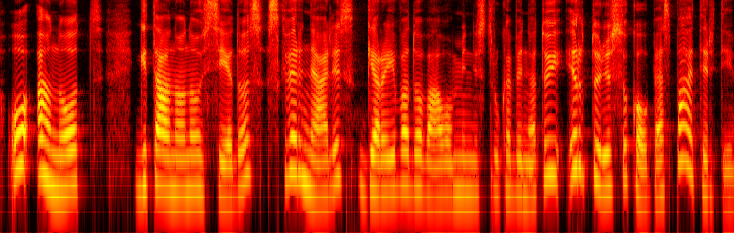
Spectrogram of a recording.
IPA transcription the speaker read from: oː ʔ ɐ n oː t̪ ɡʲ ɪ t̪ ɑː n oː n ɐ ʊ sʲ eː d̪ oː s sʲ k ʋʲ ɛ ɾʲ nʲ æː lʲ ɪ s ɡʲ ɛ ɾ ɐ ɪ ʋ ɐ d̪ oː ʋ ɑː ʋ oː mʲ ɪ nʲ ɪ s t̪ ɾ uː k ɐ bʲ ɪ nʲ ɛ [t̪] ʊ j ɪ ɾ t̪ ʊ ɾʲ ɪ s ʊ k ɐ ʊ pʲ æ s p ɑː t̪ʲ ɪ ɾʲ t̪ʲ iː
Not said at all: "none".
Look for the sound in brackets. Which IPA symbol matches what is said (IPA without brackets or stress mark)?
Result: t̪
